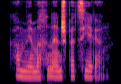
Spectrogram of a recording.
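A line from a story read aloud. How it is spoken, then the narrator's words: Flat impassive suggestion. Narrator (German): schlug er mit unbewegter Stimme vor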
